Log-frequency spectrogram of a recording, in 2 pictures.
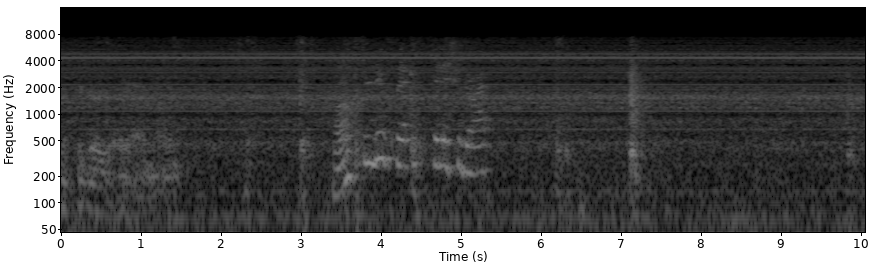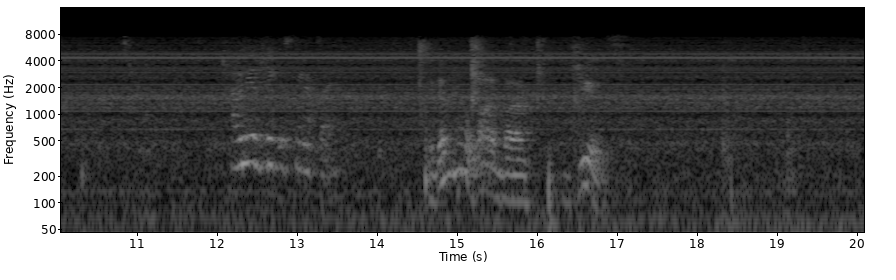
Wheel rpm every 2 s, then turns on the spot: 0, 0, 0, 0, 0, 0, 0, 0, 0, 0.
none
